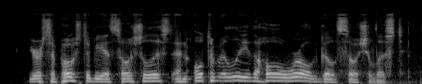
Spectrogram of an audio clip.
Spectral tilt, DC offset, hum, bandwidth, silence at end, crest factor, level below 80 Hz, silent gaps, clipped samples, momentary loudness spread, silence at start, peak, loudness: -5 dB/octave; under 0.1%; none; 11.5 kHz; 0.1 s; 18 dB; -54 dBFS; none; under 0.1%; 4 LU; 0.3 s; -10 dBFS; -27 LUFS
